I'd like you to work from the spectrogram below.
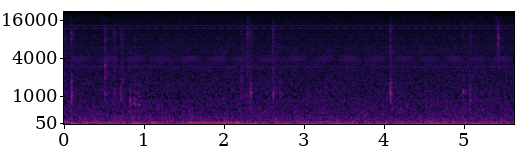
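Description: Code being typed on a computer keyboard, a quick irregular patter of soft key clicks with occasional sharper taps, close and fairly quiet, no voices.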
